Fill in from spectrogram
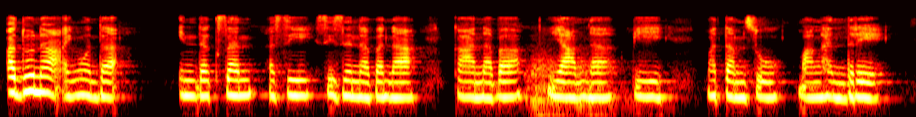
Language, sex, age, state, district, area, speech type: Manipuri, female, 45-60, Manipur, Tengnoupal, rural, spontaneous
